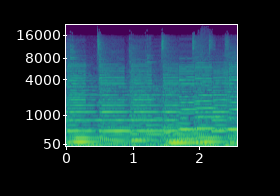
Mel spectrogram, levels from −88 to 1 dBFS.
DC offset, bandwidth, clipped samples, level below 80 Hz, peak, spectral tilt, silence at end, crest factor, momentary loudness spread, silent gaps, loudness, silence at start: under 0.1%; 17.5 kHz; under 0.1%; -28 dBFS; -6 dBFS; -5.5 dB/octave; 0 s; 12 dB; 4 LU; none; -20 LUFS; 0 s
